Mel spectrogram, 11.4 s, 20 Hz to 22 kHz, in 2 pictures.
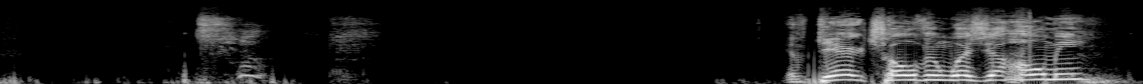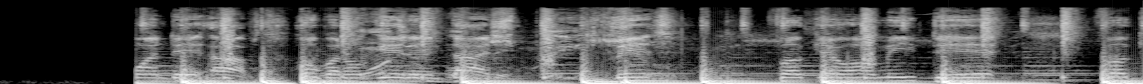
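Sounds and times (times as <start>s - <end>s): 
sneeze: 1.0s - 2.0s
speech: 3.9s - 5.6s, 6.4s - 11.4s.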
